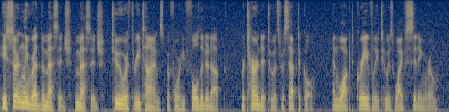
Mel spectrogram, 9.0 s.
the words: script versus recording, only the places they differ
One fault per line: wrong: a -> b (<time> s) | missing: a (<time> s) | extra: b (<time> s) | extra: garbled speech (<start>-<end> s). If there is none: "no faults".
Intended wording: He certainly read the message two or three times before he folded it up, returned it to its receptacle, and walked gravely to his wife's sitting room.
extra: message (1.5 s)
